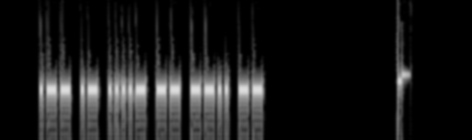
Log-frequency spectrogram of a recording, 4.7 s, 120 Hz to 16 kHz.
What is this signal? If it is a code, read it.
Morse code, heard as a keyed tone, about 36 wpm, 700 Hz. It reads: WA4MZM
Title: USA Call Signs - 6 Characters - 3x Character Spacing - 35wpm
